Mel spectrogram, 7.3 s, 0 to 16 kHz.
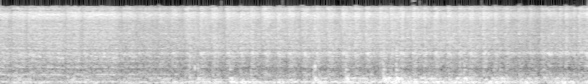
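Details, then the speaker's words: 2004 BMW 325xi first start after engine replacement, having sat a couple years after a head gasket failure; steady even run with smooth low drone, no knocks, ticks or misses; some smoke from coolant in exhaust. "got everything back hooked up underneath and actually had it running for a minute and i'll insert the clip of the first start right now"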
